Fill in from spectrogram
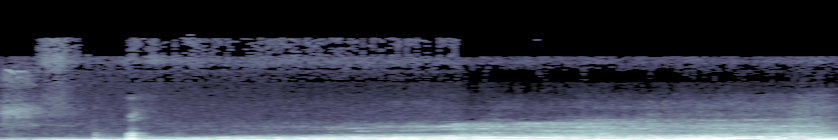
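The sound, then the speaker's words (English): A car passes by outside, its engine rumbling steadily with rising and shifting harmonic tones as it accelerates, fairly loud and continuous for several seconds with no talking. “Sorry, there's a car going by.”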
